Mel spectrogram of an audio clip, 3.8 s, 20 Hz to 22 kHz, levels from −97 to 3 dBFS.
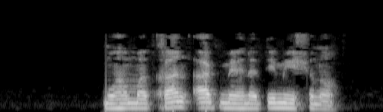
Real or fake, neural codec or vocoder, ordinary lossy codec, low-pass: real; none; MP3, 32 kbps; 7.2 kHz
